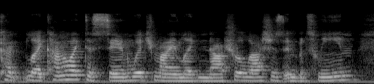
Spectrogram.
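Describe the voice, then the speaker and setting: A woman with an American accent speaks at a fairly low pitch. Her pitch varies in an ordinary way over noticeable background noise. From Texas. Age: young. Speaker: college student. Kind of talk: storytime talk to camera. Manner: casual, chatty.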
